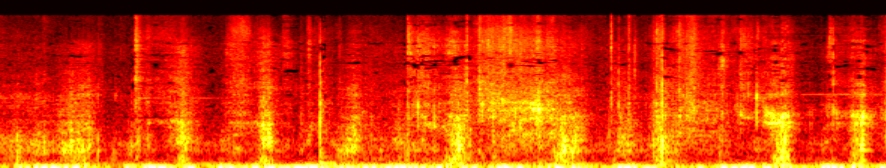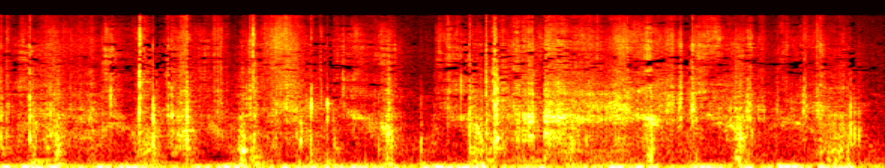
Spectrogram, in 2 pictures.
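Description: Shaved ice crunching in rapid, irregular crunches as it is bitten and chewed, with a metal spoon scraping and scooping through the ice in the bowl.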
